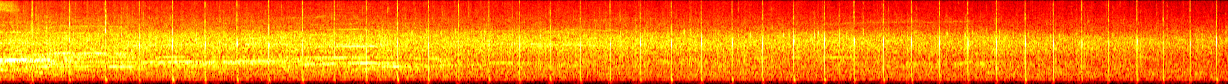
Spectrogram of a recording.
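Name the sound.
audience applause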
